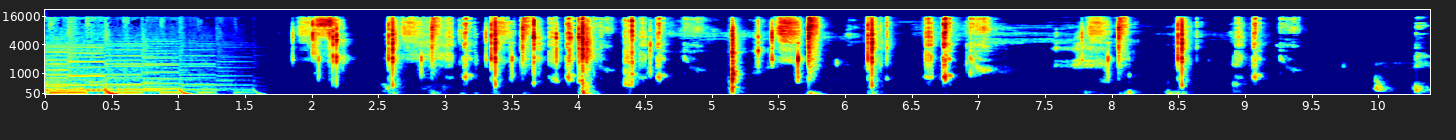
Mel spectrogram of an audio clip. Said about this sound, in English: Just opening all the cans. A plethora of cans.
